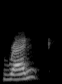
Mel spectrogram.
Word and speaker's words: Renke: you and just uh my last name is pronounced rank so without an e so it okay it's spelled with an A but it's silent E sorry it could be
